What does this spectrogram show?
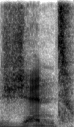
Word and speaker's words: djent: metal genre, or as some people call it, djent, which is spelled out D-J-E-N-T.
